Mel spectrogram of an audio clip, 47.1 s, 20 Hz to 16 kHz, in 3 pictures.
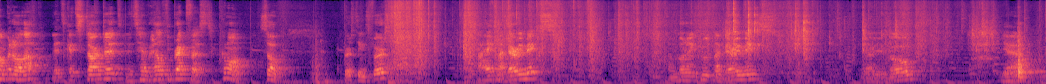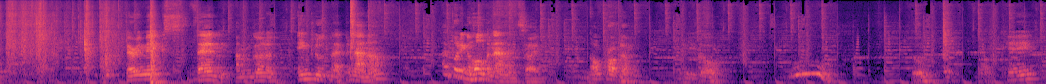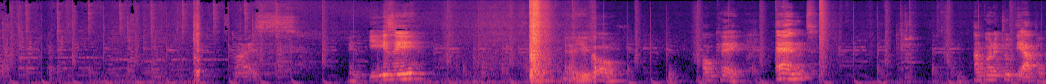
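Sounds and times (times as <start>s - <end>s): background music: 0.0s - 47.0s
person saying yeah: 27.5s - 28.3s.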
